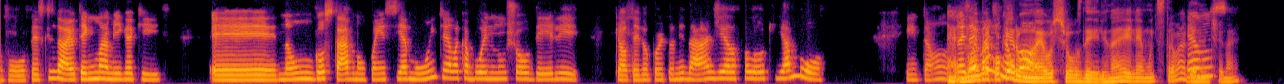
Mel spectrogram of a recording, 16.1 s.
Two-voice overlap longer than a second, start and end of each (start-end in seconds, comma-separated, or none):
11.8-13.0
